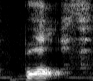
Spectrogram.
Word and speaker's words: Bath: bathtub but in um Jean Austin films they pronounce it both so I'm going to say both because that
